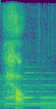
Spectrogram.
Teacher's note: C'est un H très fort, prononcé du fond de la gorge, comme si vous souffliez sur vos lunettes pour les nettoyer. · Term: le son ha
